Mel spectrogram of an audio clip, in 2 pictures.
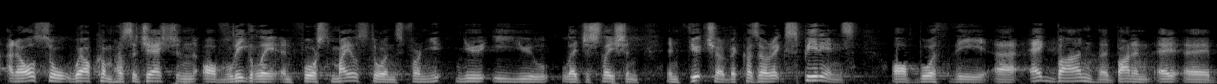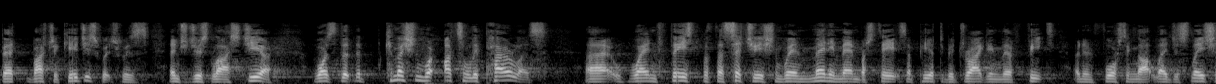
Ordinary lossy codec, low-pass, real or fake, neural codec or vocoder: none; 7.2 kHz; real; none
